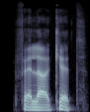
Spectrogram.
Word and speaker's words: felaket: The E in the ending has an E sound. – Felaket.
